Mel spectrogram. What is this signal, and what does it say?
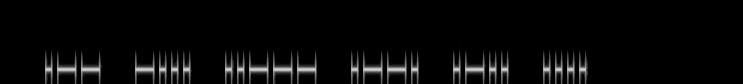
Morse code, heard as a keyed tone, about 19 wpm, spaced as for 14 wpm, 700 Hz. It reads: WB2PLH
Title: 238 Lesson 38g - Letter q - Call Signs 20wpm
